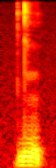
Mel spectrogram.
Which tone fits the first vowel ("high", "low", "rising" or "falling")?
low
